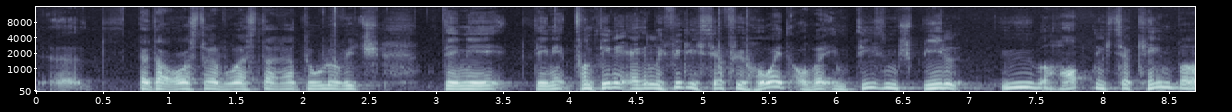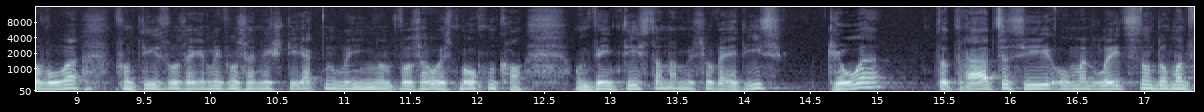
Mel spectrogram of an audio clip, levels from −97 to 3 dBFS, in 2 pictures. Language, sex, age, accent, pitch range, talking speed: German, male, 60-79, Austrian, 135-165 Hz, 205 wpm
